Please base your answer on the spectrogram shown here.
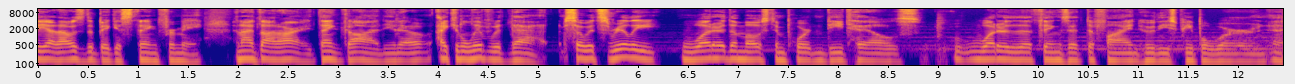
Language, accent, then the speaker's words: English; Boston, Massachusetts, United States; I loved growing up in Boston. I was always interested in, you know, trying to find a Boston story to tell.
